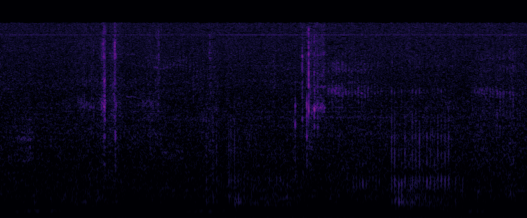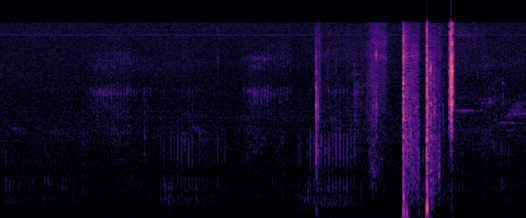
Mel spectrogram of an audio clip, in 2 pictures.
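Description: Persian cat purring faintly in slow cycles close to the microphone. Near the end come several sharp knocks against the camera, much louder than the purr.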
